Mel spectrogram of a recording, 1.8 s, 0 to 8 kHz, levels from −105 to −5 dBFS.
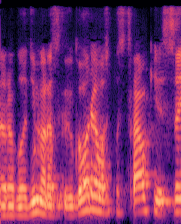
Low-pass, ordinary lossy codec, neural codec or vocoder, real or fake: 7.2 kHz; MP3, 64 kbps; codec, 16 kHz, 4 kbps, X-Codec, HuBERT features, trained on general audio; fake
